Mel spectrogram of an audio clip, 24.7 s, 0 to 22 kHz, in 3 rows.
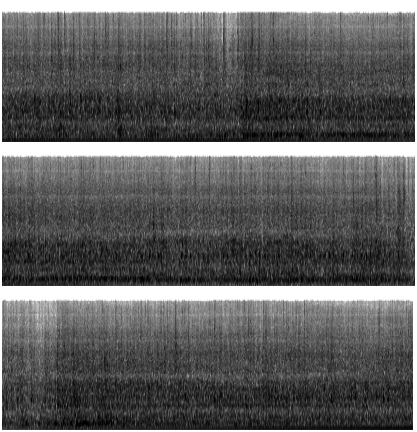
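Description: TVT 190 branch chipper running off a tractor's PTO, the tractor engine and spinning chipper steady and loud while branches are fed through it; about two-thirds through the sound dips briefly and then picks up again.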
